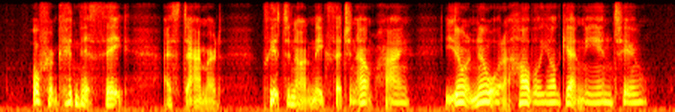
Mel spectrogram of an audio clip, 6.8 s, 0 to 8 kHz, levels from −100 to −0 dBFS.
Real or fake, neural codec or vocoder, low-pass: fake; autoencoder, 22.05 kHz, a latent of 192 numbers a frame, VITS, trained on many speakers; 7.2 kHz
